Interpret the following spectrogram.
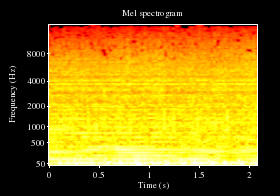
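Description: Congregation applauding, a dense even clatter of many hands, over background music of steady held chords.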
